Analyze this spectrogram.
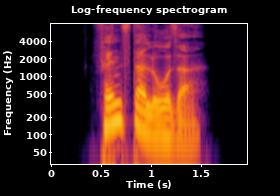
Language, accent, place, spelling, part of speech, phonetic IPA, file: German, Germany, Berlin, fensterloser, adjective, [ˈfɛnstɐloːzɐ], De-fensterloser.ogg
- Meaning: inflection of fensterlos: 1. strong/mixed nominative masculine singular 2. strong genitive/dative feminine singular 3. strong genitive plural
